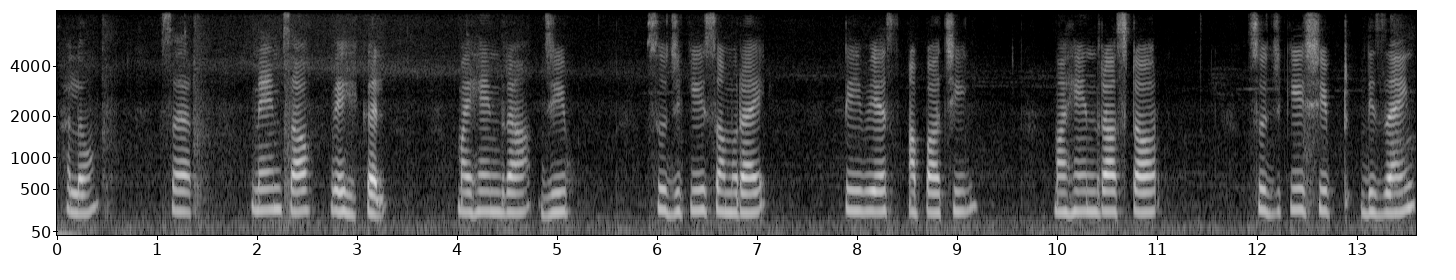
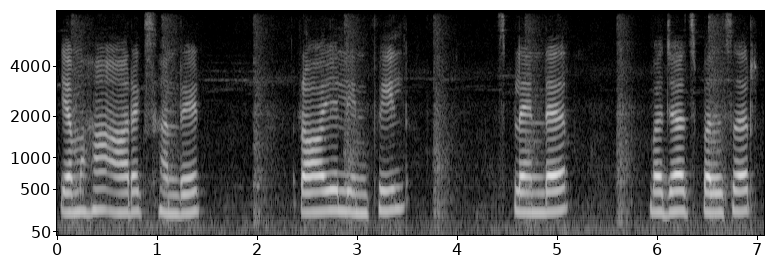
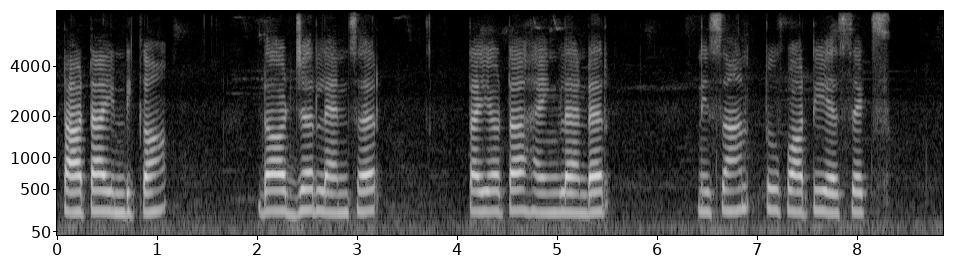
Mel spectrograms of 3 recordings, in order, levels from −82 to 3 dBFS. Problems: constant background noise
